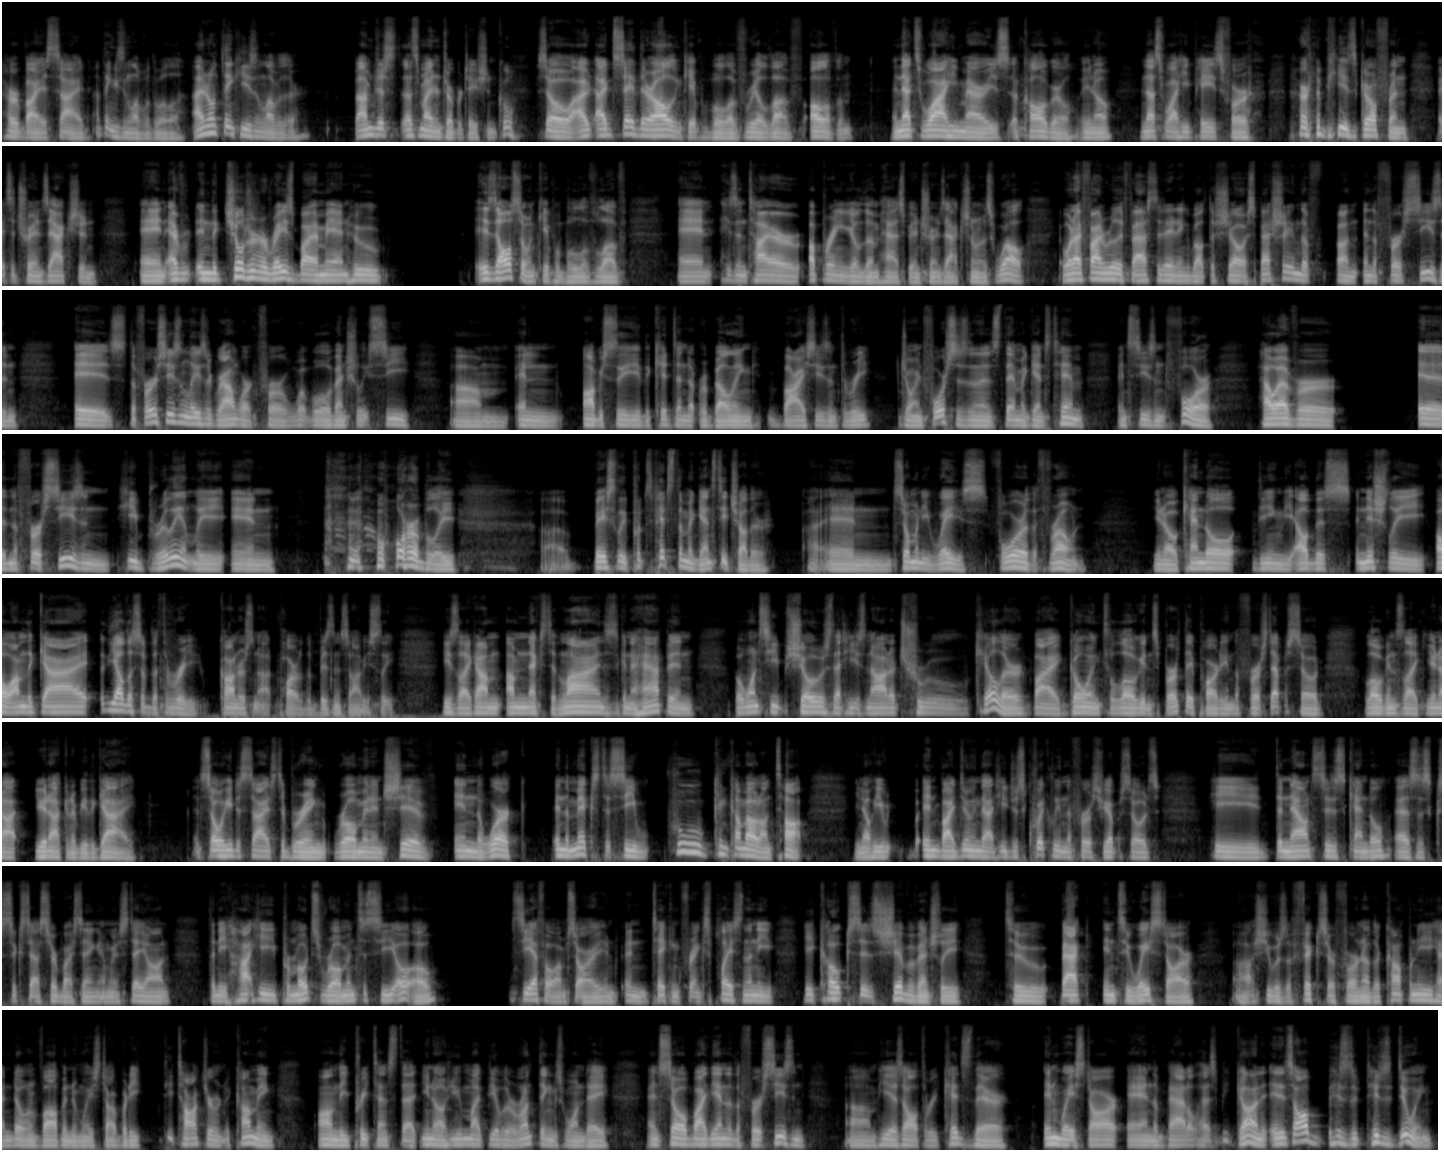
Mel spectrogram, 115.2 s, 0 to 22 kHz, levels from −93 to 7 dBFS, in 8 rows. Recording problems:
none

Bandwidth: 14.5 kHz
